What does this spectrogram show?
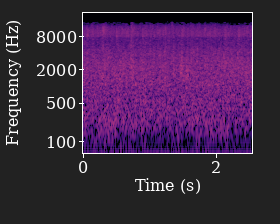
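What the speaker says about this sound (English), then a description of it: "I thought they fixed the rain falling through thingy." Steady rain hisses in a video game, heard here as a dense even wash of faint patter as it leaks through a roof, with no other sounds.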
